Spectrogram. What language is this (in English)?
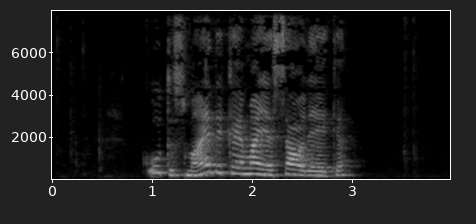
Latgalian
